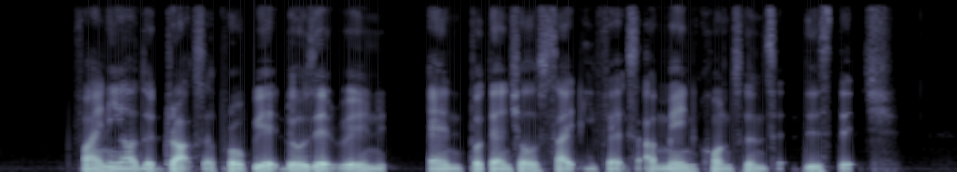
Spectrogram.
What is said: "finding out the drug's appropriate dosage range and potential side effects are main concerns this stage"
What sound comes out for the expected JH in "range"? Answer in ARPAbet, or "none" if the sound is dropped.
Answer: none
